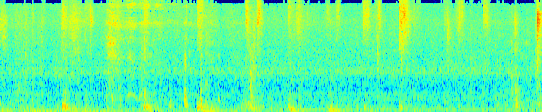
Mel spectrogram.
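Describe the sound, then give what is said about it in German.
Heavy stomping footsteps of someone walking away thud in an uneven rhythm against a low background hum, with a door-like knock or scrape mixed in as they go through a door. The steps are moderately loud. “Du hörst wirklich, wie der wegstampft und da irgendwie, wie ich gerade durch die Tür geht.”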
